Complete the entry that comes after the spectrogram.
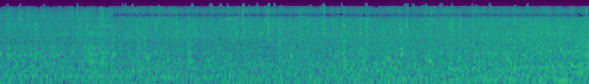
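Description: Rain mixed with hail falling on pavement and the porch: a steady hiss with many scattered light ticks, growing a little louder near the end.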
